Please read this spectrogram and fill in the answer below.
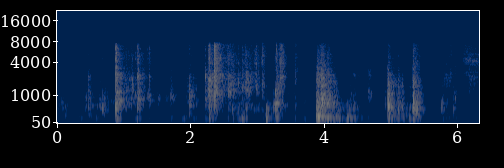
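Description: Hands handling small cardboard hockey card boxes and cards on a glass counter: a string of short knocks, scrapes and rustles, starting about a second in.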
